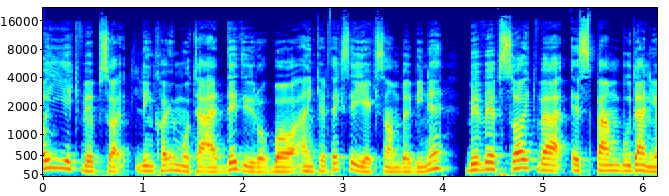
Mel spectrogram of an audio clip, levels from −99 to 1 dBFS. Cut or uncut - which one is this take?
cut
